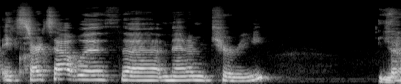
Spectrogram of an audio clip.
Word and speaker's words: Curie: It starts out with Madame Curie.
